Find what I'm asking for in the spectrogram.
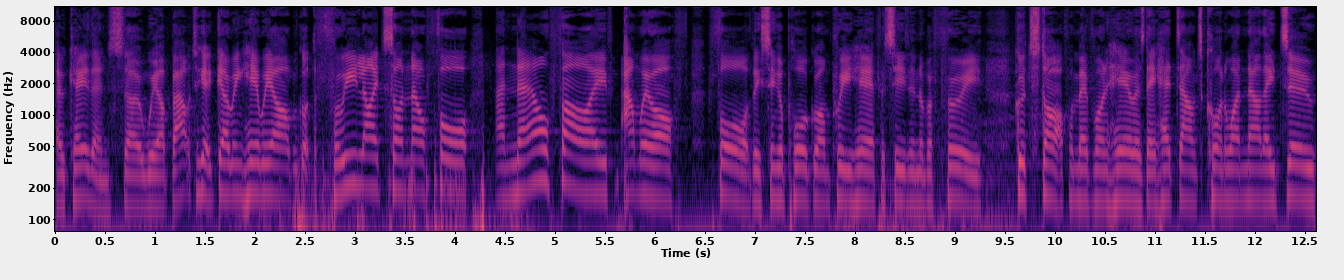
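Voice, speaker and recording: Speaking with an English accent, a man with a fairly high pitch keeps a moderate pace, fairly even intonation and very even loudness. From England. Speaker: esports race commentator. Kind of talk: live commentary.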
